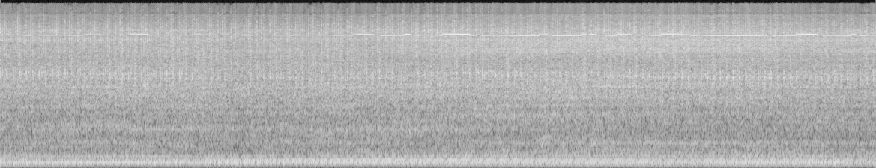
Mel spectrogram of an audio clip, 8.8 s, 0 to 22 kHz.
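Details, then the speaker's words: 1976 Triumph TR6 six-cylinder idling smoothly with a steady low rumble, no misses or knocks, left to run out of fuel after its start; engine runs really well, normal idle. "that engine runs really well"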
